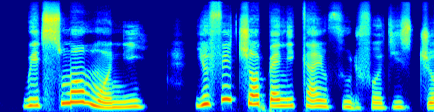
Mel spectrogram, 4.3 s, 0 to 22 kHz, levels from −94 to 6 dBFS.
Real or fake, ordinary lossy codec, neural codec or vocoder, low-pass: fake; none; autoencoder, 48 kHz, 32 numbers a frame, DAC-VAE, trained on Japanese speech; none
